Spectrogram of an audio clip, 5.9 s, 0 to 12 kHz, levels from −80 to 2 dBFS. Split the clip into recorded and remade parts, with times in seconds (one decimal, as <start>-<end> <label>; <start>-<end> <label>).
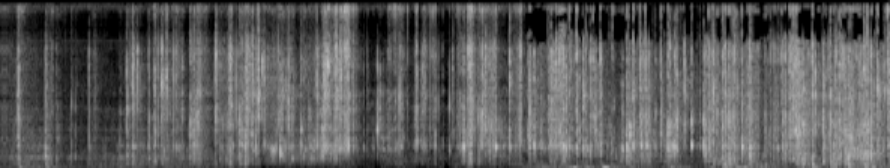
0.0-3.5 remade; 3.5-5.9 recorded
